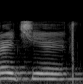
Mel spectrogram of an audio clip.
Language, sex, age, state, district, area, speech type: Maithili, female, 45-60, Bihar, Darbhanga, rural, spontaneous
